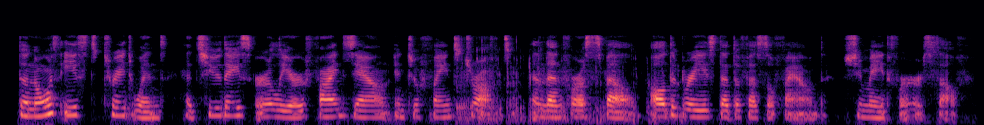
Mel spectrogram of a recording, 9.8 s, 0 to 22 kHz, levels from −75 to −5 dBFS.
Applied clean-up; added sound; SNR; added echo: none; Gurgling; 14 dB; none.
